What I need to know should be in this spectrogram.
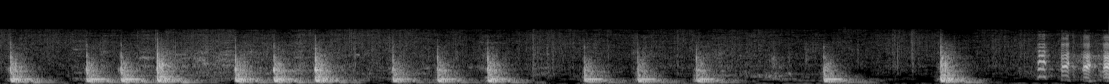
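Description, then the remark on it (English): A human heartbeat, amplified by a machine whose microphone is placed on a person's chest, pounds out a steady lub-dub rhythm, loud, deep, booming thumps in pairs repeating about once per second, with no voices over it. “A machine which enables us to hear a human heartbeat amplified many times.”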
